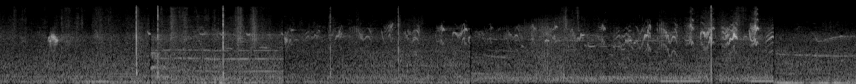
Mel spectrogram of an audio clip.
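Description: Birds chirping and calling, with many short high chirps that are busiest near the end, over a low steady background hum.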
